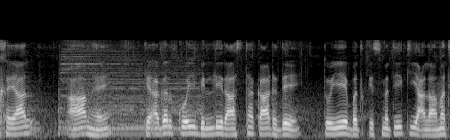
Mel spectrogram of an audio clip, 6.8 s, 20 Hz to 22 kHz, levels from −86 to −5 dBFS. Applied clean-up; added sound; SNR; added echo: none; Brass instrument; 18 dB; none.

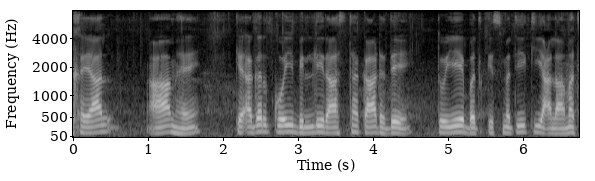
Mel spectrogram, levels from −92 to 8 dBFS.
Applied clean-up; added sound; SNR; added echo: none; none; none; none.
